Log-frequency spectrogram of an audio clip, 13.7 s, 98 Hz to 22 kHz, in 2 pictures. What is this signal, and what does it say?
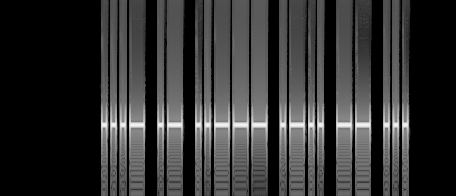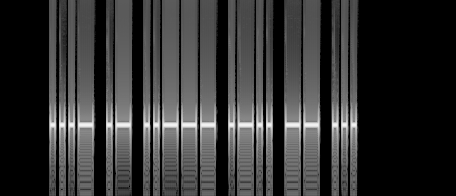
Morse code, heard as a keyed tone, about 17 wpm, 700 Hz. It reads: VA2LMS VA2LMS
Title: DXCC-100 Call Signs - 6 Characters - Repeated 2x - 17wpm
